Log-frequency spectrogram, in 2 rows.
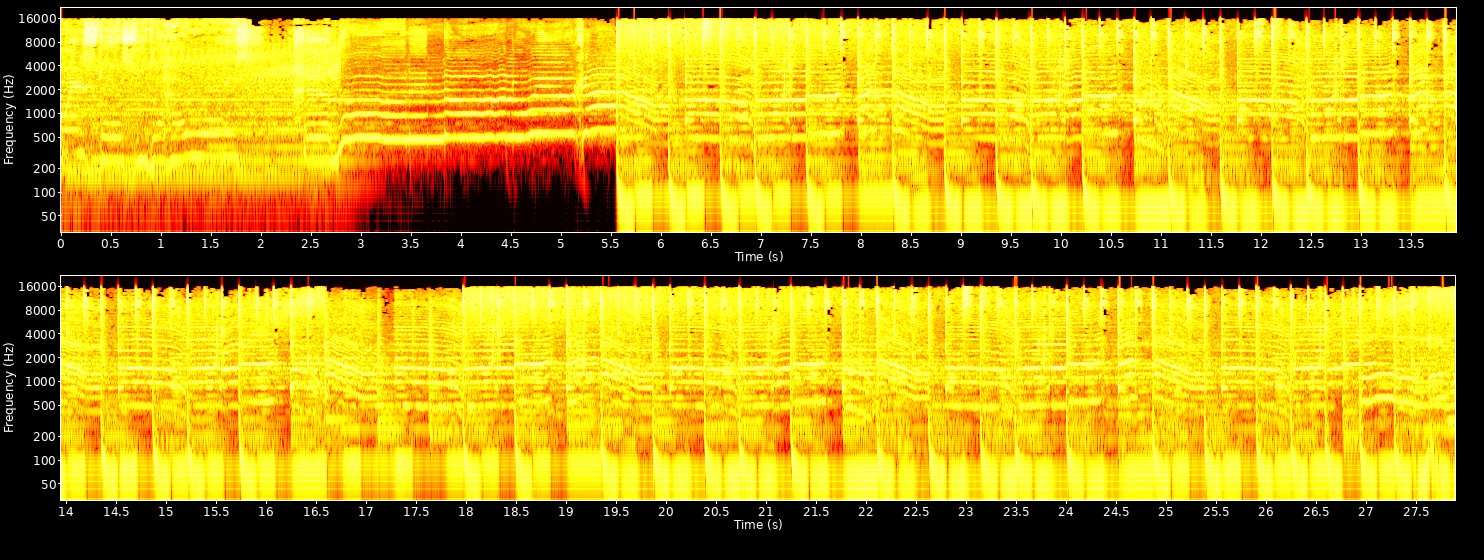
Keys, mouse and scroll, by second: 0.0 o, 0.3 Return, 2.7 click, 2.9 click, 4.7 click, 5.7 scroll down 1, 6.1 Escape, 6.3 scroll up 1, 6.5 middle click, 7.1-10.8 typing, 12.2 click, 13.3 click, 14.2 click, 14.7 right click, 15.5 click, 16.0 Escape, 16.8 scroll down 1, 17.2 scroll up 1, 18.2 middle click, 19.1 click, 19.5 right click, 20.7 click, 22.1 click, 24.1 click, 26.6 click.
